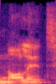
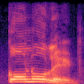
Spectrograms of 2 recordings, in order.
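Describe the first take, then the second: First: "নলেজ" with silent k, starting on n; correct pronunciation. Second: "কনোলেজ" slowly, sounding the silent k; spelling pronunciation. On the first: Teacher showing class how it is spoken, correct pronunciation. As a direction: say "নলেজ" as no-ledge, no k sound. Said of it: "কিন্তু উচ্চারণ করতেছি". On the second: Teacher showing class the written form, spelling pronunciation. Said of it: "আমরা বানান লিখতেছি". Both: Shown as a demonstration.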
